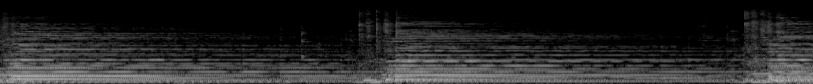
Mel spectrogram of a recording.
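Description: Background music of guitar chords, a new chord strummed about every four seconds and left to ring out and fade.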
